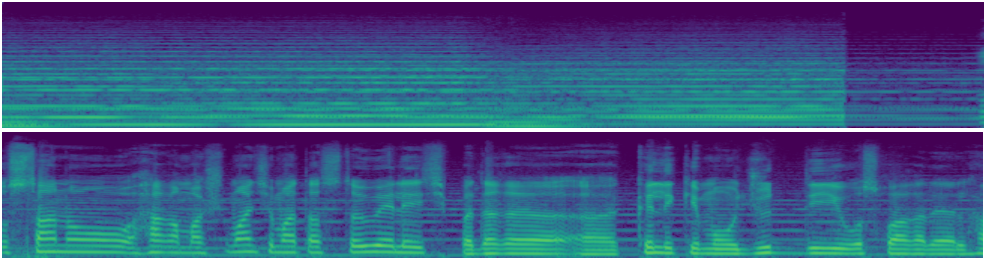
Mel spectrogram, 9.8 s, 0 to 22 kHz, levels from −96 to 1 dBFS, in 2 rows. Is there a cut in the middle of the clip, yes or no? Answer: yes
